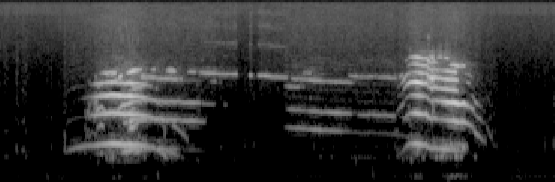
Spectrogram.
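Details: Screaming kitten among a group of temple cats living in nature: two loud, bright, harmonic meows about two seconds apart, linked by faint thin sustained tones.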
